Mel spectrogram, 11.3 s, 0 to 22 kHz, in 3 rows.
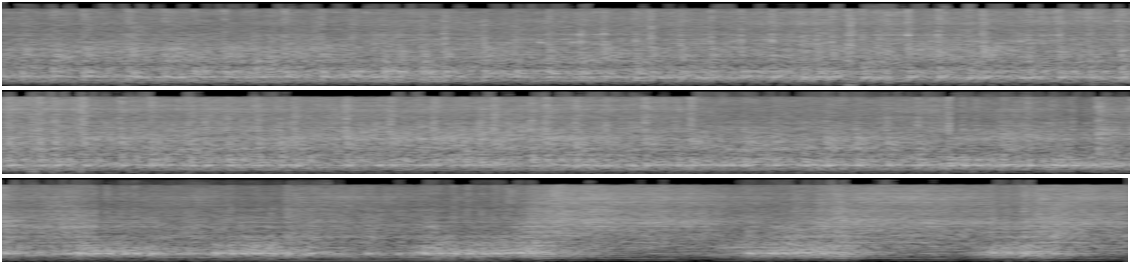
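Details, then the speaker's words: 1994 Honda CR80 two-stroke idling on choke: steady ringing idle, then blips near the end that sag and recover unevenly. It runs great only on choke; owner thinks it is running way too lean, the air screw does nothing, and guesses the pilot jet is too small. "so the bike runs great with the choke on so that tells me that the bike is running way too lean um very strange"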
